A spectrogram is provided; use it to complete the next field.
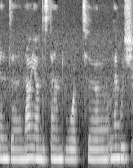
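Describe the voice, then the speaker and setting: A woman with a Russian accent and medium pitch speaks in a dark, mellow, somewhat breathy tone with monotone, flat intonation. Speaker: language learning vlogger. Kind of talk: casual tips monologue. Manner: halting, many fillers.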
